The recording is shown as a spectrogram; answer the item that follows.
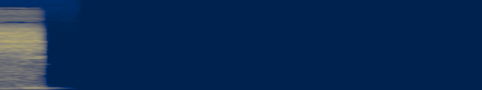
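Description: The tail of a short music sting with a held chord cuts off abruptly about a third of a second in. Complete digital silence follows.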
